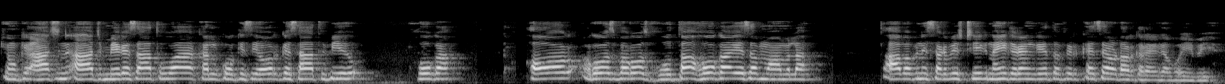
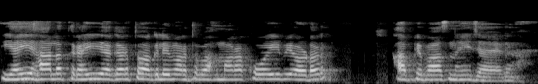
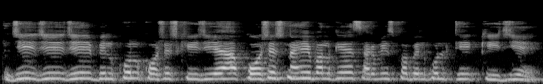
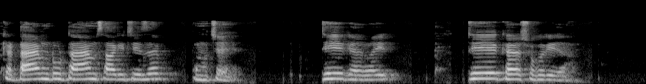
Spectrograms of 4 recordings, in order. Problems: none marked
